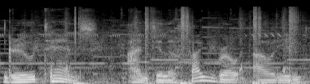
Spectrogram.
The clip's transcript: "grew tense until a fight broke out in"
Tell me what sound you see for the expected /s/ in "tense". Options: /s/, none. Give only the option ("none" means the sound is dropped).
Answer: /s/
